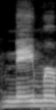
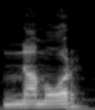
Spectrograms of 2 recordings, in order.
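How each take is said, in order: First: The last syllable is a weak 'mer' sound. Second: The last syllable sounds like 'more', as in amor. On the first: This is the speaker's lifelong habit. "that's just how I've always said it" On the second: This is how the movie says it. "in the movie they pronounce it Namor"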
